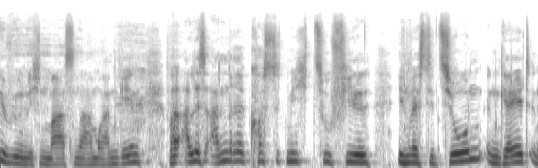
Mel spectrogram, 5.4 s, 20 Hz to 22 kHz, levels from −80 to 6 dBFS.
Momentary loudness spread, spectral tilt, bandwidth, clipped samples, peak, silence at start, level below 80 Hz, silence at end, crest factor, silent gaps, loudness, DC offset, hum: 8 LU; -5.5 dB/octave; 16 kHz; under 0.1%; -10 dBFS; 0 s; -66 dBFS; 0 s; 14 dB; none; -24 LUFS; under 0.1%; none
